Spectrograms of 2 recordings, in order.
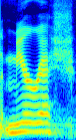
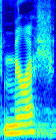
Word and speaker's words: Mieresch: Before that, you heard a song from the band Miresh. I believe that's how you say it. M-E-M-I-E-R-E-S-C-H, Miresh.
